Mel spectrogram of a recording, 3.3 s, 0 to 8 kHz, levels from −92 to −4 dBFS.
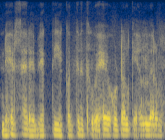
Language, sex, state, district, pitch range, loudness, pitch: Hindi, male, Delhi, New Delhi, 110-120 Hz, -15 LUFS, 115 Hz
